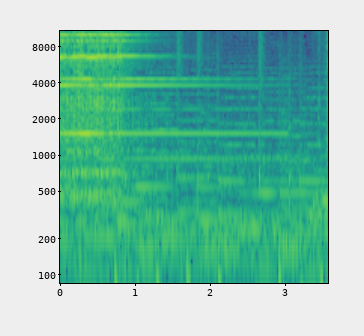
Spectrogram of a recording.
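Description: Telephone ringing with an incoming call, its bright, sustained ring loud at first and then fading away, with soft scattered taps and clicks underneath.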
